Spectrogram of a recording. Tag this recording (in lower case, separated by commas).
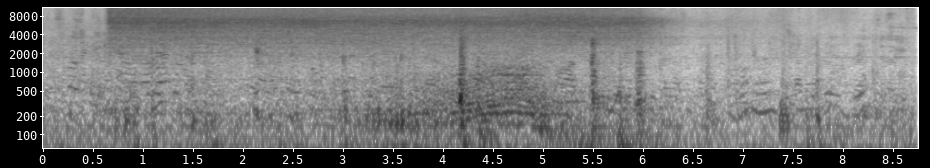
underground, vehicle, rail transport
